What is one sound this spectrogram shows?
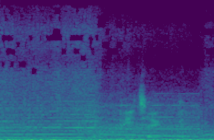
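A racing car engine drops in pitch as the car slows near the end.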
